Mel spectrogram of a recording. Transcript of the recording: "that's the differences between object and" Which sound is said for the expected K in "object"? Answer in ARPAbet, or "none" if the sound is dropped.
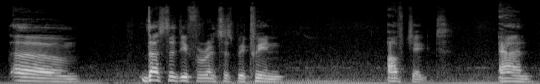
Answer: K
